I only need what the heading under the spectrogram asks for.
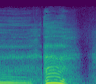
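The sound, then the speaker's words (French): Heavy breathing from someone catching their breath after a walk: two long, voiced exhales, the second louder with an arching, sigh-like tone, then near quiet. “Surtout que je viens de faire une balade là et du coup... faut que je reprenne mon souffle un peu.”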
